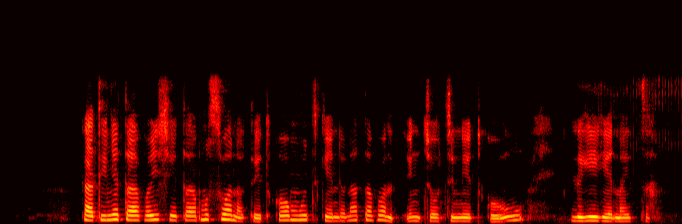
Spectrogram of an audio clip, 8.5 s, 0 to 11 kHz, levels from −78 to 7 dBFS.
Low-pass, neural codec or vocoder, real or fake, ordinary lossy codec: 7.2 kHz; codec, 16 kHz, 4 kbps, FunCodec, trained on Chinese and English, 50 frames a second; fake; none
